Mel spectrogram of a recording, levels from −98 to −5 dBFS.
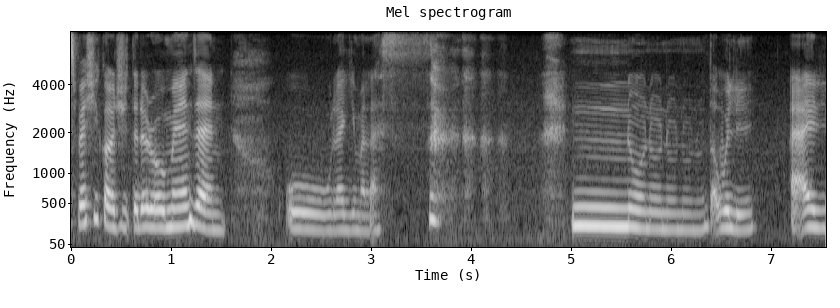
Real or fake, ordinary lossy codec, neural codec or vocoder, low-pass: real; none; none; none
